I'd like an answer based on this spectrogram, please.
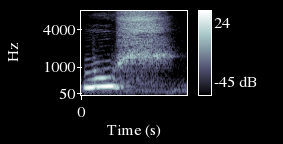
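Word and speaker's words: муж: Seperti suami, muž. Kita menulis muž. Ada huruf J. Tapi pengucapannya sh, muž.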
